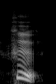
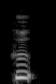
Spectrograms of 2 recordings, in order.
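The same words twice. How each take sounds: First: The first sound is a full f. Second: The first sound falls between h and f. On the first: The speaker calls it wrong. "or fu" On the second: The speaker calls it right. "but somewhat in between"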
